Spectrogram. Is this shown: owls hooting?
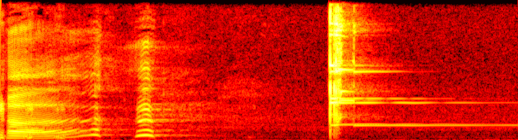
no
